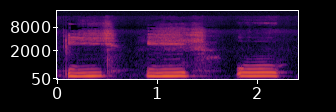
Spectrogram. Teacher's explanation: संवृत यानी कि क्लोज जिसमें मुख द्वार लगभग क्या होता है बंद होता है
